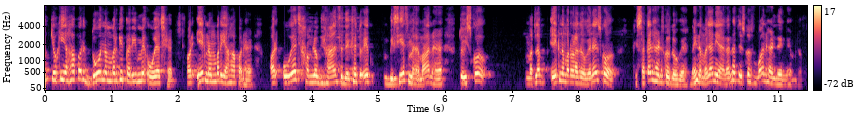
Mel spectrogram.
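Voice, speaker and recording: High-voiced chatty male chemistry teacher. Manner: chatty, asks rhetorical questions, jokes and corrects himself. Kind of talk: casual chalkboard lecture.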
